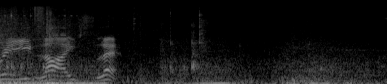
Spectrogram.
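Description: Gunshots fire in a video game.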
